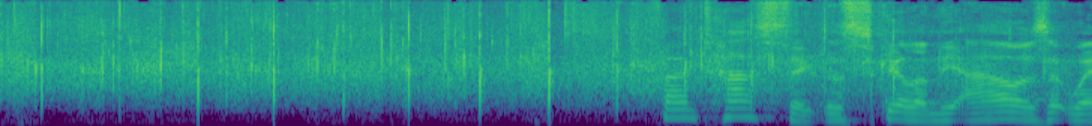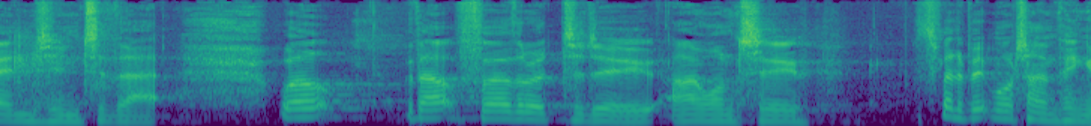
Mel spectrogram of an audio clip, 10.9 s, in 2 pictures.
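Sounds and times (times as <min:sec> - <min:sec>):
audience clapping: 0:00.0 - 0:06.3
speech: 0:03.3 - 0:10.9.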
